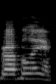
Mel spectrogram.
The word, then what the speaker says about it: Rabelais: I have always said Rabelais and heard Rabelais,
